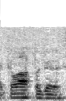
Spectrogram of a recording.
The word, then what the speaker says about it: Galapagos: Yeah, Galapagos.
